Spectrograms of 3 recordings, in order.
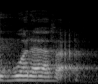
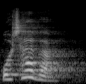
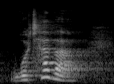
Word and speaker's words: whatever: So, if I was American, I'd say whatever. Whatever. But I'm not. I'm British. And we do pronounce the T, especially when there's two T's. Okay, definitely when there's two T's. But here in whatever, we're going to say that T quite sort of obviously. So whatever. Whatever.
